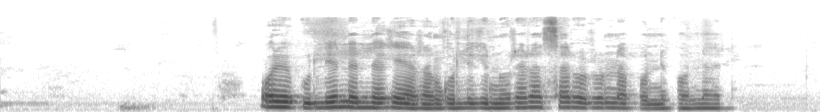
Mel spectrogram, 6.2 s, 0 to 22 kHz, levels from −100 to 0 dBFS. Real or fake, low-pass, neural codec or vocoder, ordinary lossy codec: real; none; none; none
